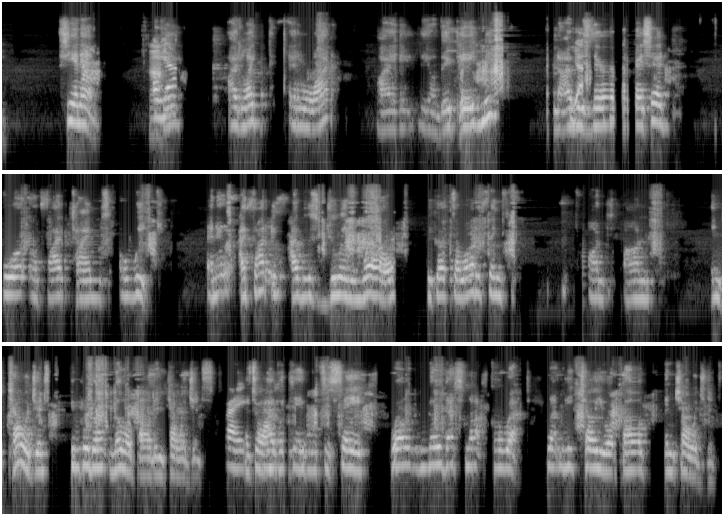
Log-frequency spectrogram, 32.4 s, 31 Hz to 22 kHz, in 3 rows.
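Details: Adult man with aphasia since a stroke about 3.5 years earlier, getting a little better, attending a stroke recovery center for over 2 years; aphasia.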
